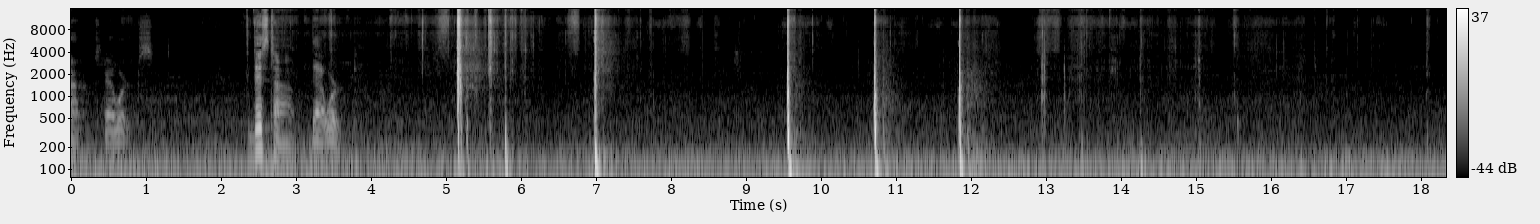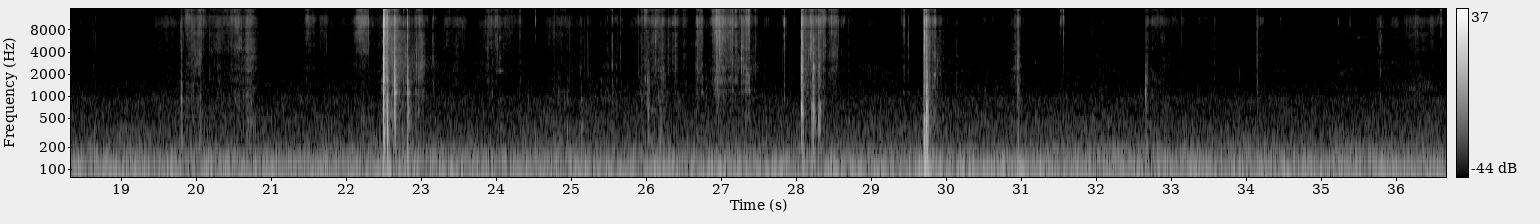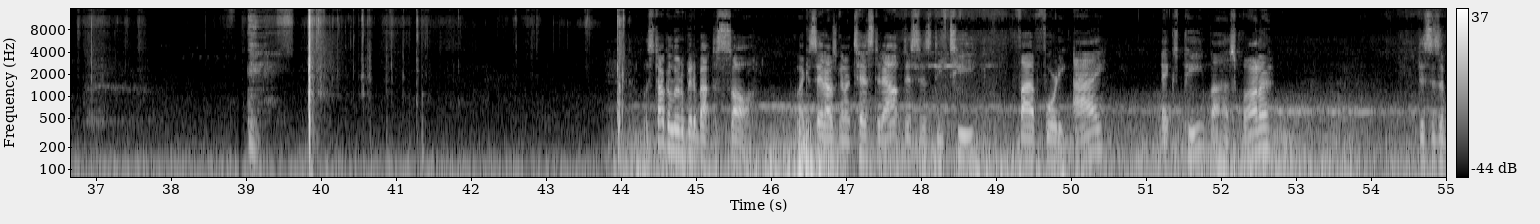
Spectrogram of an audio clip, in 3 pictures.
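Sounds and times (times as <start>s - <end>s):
axe chopping wood: 5.1s - 6.1s, 7.0s - 7.4s, 9.6s - 10.0s, 10.7s - 11.1s, 11.8s - 12.3s, 22.5s - 23.0s, 39.8s - 40.7s
low rumble: 43.5s - 55.0s.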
